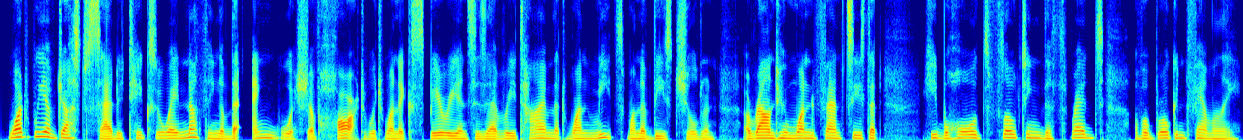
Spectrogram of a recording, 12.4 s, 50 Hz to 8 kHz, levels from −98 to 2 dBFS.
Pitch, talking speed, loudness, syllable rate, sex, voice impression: 160 Hz, 190 wpm, -24 LUFS, 5.5 syllables/s, female, feminine, very adult-like, slightly intellectual, calm, slightly elegant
